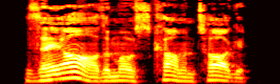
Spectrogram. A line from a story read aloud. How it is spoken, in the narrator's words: said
